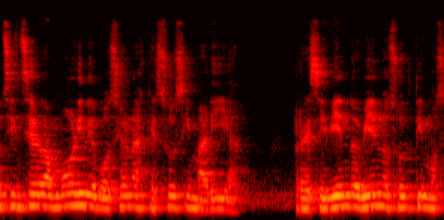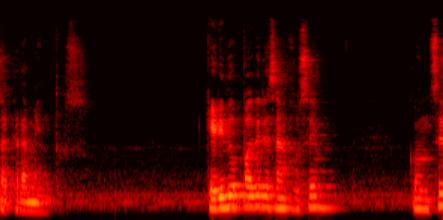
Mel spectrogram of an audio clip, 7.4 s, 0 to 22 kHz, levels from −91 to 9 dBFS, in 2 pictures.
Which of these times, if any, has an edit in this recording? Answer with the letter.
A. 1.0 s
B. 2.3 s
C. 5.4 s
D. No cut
B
